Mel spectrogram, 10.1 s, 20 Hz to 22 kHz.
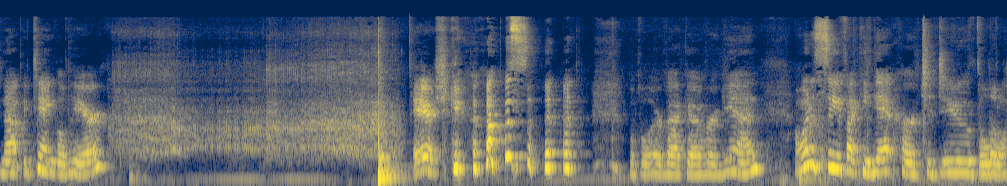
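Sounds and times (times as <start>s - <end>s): toy motor and gears whirring: 1.0s - 3.9s.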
